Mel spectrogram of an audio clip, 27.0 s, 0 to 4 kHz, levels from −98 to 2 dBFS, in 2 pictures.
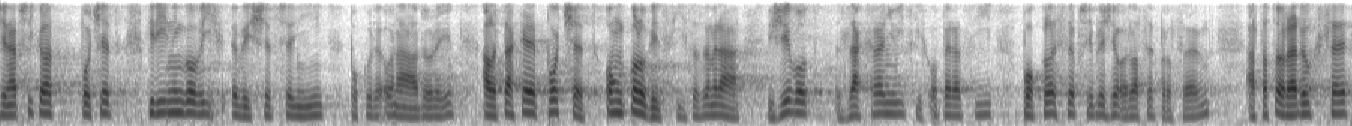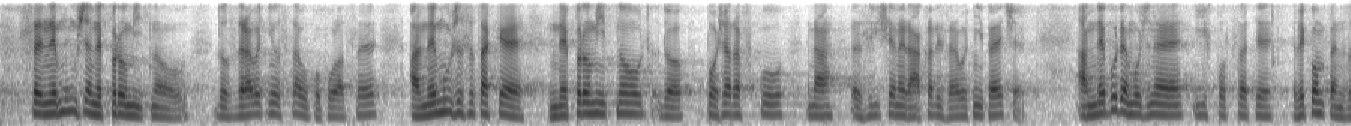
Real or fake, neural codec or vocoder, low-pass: fake; vocoder, 44.1 kHz, 80 mel bands, Vocos; 3.6 kHz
